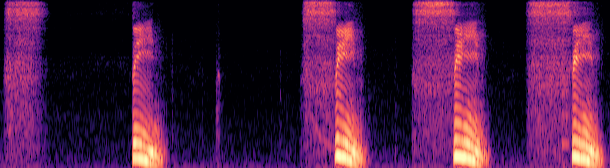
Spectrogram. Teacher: زبان کی نوک اور ثنایا سفلا کا کنارہ ہے اور کچھ حصہ ثنایا علیا کا اس میں ٹچ ہوتا ہے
